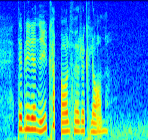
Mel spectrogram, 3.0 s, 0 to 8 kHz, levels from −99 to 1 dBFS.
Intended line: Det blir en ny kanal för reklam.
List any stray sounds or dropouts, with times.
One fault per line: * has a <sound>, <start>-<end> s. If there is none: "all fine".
* has a dropout, 1.1-1.2 s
